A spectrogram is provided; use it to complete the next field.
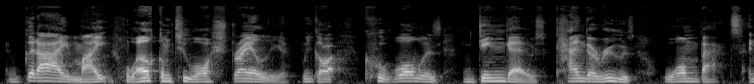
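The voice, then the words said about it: Attempted Australian accent. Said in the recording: “I can't do an Australian accent.”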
